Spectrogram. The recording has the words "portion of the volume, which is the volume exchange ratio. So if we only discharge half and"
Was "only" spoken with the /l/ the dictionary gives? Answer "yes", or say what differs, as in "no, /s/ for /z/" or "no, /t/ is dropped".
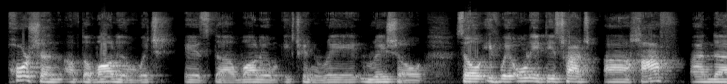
yes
